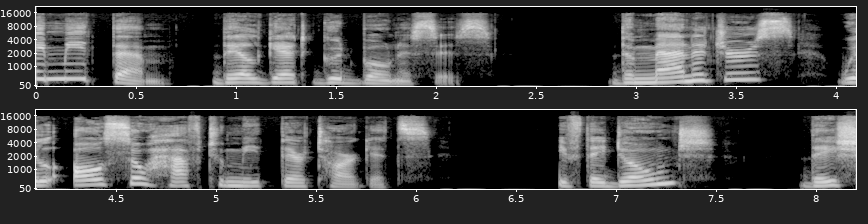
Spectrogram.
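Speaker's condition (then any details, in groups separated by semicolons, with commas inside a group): No condition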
